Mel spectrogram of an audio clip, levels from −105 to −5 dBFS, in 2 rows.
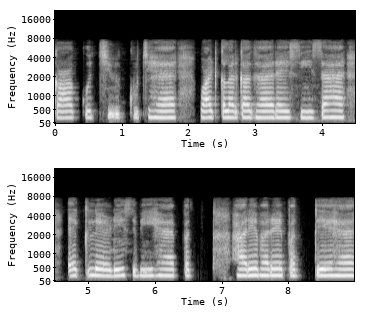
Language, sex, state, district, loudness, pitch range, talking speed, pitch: Hindi, female, Jharkhand, Sahebganj, -15 LUFS, 220-230 Hz, 140 wpm, 225 Hz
